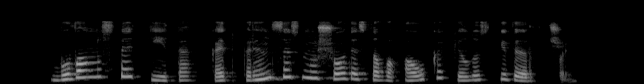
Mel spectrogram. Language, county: Lithuanian, Klaipėda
